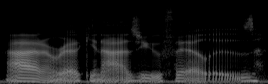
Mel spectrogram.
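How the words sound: The voice is rough and raspy.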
